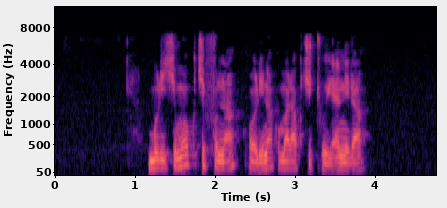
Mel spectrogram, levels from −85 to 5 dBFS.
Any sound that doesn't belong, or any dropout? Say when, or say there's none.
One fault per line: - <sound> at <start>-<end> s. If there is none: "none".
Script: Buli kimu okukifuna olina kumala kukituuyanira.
none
